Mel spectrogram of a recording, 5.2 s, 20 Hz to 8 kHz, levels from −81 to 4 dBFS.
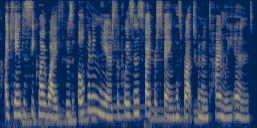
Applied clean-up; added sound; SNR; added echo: classical method WPE with log-MMSE.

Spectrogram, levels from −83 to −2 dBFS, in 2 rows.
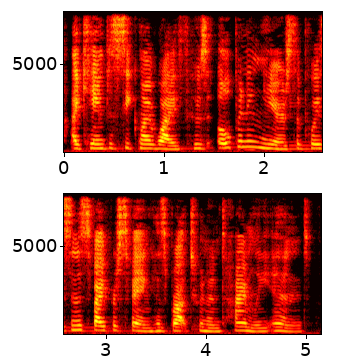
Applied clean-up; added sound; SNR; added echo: neural separator model SepFormer DNS4.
